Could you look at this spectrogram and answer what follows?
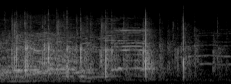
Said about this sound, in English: Yeah. Maybe shouting hallelujah in the back.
